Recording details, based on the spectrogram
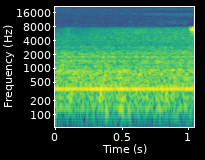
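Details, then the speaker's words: Quiet steady hum with a faint tone from a podcaster's ventilator running during speech; mechanical ventilator noise. "hello everyone my name is that noise you're hearing is my ventilator"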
